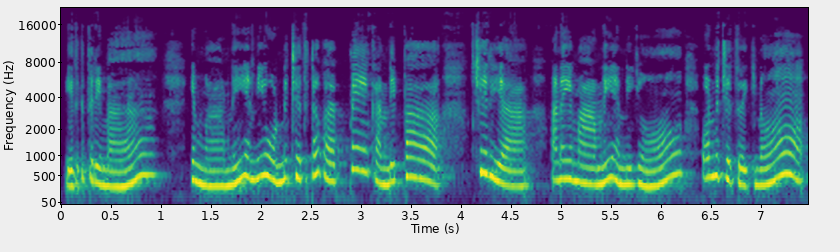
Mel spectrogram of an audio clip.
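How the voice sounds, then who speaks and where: A woman's voice: very high voice, lively intonation, fairly quick, a little mellow. A woman in her thirties with a Tamil accent, whining and pleading in a comic skit. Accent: Tamil Nadu Tamil. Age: 30s. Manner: whiny, pleading, sobs and laughs in turns. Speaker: comedy skit actress.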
